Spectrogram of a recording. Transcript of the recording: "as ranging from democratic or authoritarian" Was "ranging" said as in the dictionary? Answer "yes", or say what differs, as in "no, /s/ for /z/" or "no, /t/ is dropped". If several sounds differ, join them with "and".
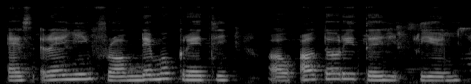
no, /dʒ/ is dropped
